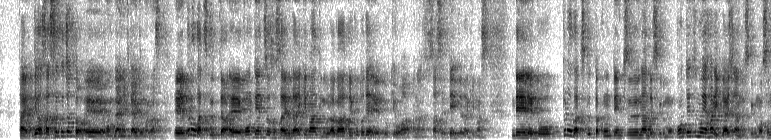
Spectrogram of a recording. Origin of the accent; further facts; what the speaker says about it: Yokohama, Kanagawa, Japan; also born or lived in Kobe; で、神戸で生まれまして、横浜で育ちました。生粋の浜っ子です。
